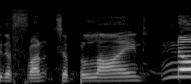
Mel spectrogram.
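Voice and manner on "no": high, loud cry; dismayed shout. Real, not acted. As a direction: yell in dismay. Rider falls.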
